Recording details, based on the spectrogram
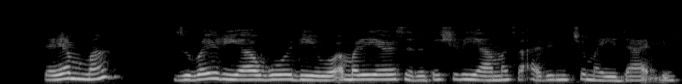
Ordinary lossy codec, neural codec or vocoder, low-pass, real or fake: MP3, 24 kbps; codec, 16 kHz, 4.8 kbps, FACodec; 7.2 kHz; fake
